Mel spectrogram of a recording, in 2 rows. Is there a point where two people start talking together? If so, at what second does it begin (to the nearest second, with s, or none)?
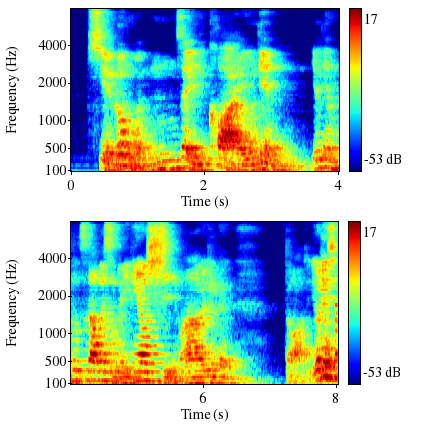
none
